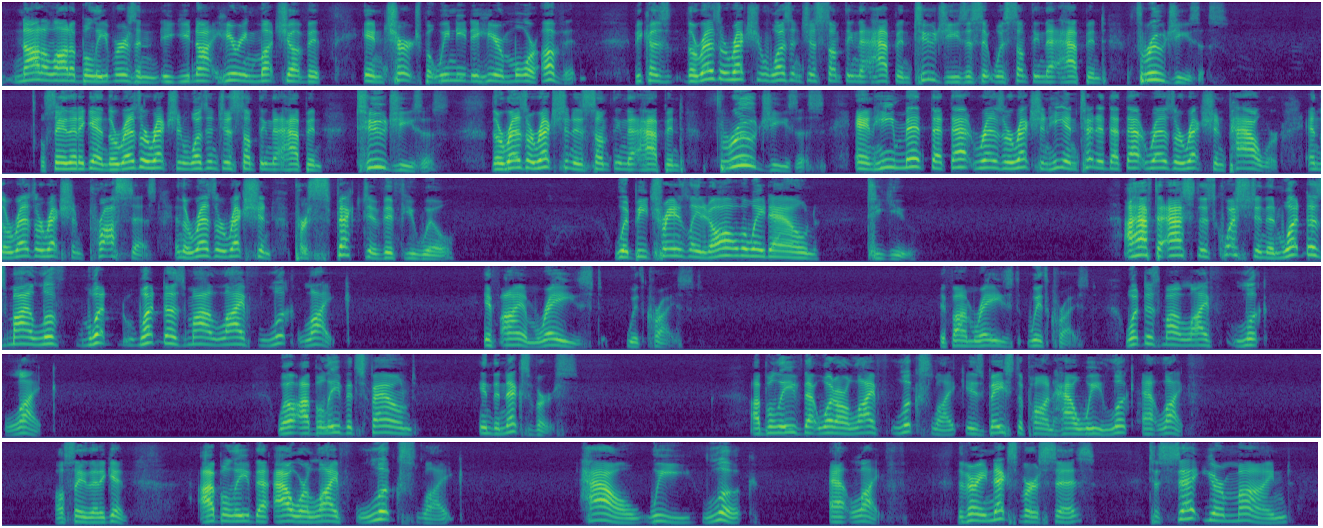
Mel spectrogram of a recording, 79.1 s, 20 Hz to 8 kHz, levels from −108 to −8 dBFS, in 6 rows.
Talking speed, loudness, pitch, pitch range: 135 wpm, -30 LUFS, 215 Hz, 190-245 Hz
